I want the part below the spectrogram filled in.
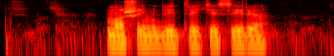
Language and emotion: Russian, neutral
